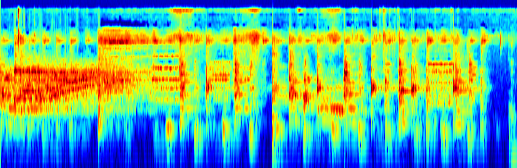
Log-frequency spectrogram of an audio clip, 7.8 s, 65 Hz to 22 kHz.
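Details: Mini DIY amplifier set to 25 W, 16 ohm output, driving a horn speaker through a 70 V matching transformer; organ-style music plays loud and clear with no distortion, hum or crackle; normal clean output.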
